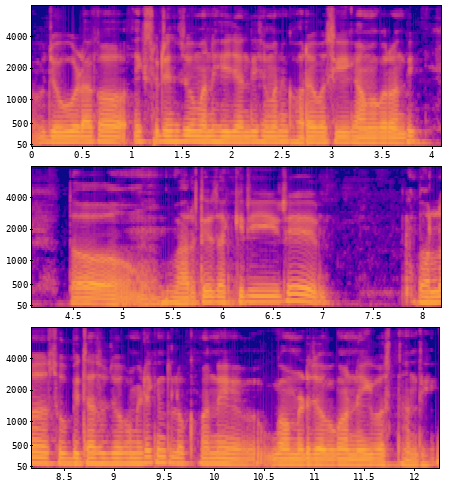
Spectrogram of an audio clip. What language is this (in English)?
Odia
